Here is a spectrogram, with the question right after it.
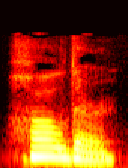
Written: halder

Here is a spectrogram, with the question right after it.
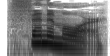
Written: Fennimore

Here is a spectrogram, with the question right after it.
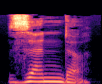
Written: zenda

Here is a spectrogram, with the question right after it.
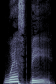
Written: Westby

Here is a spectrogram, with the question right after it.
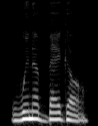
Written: winnebago

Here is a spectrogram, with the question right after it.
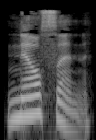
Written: nelson

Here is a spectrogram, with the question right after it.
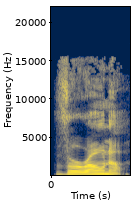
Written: verona

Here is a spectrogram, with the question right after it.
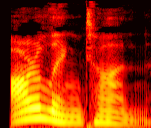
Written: arlington

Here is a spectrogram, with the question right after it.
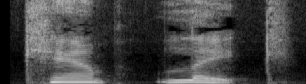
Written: camp lake

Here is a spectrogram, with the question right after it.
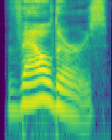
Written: valders

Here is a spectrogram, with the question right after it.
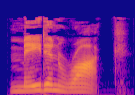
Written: maiden rock

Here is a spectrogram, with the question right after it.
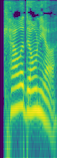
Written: caledonia

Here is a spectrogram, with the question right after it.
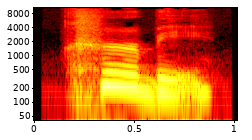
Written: kirby

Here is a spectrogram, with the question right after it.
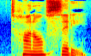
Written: tunnel city

